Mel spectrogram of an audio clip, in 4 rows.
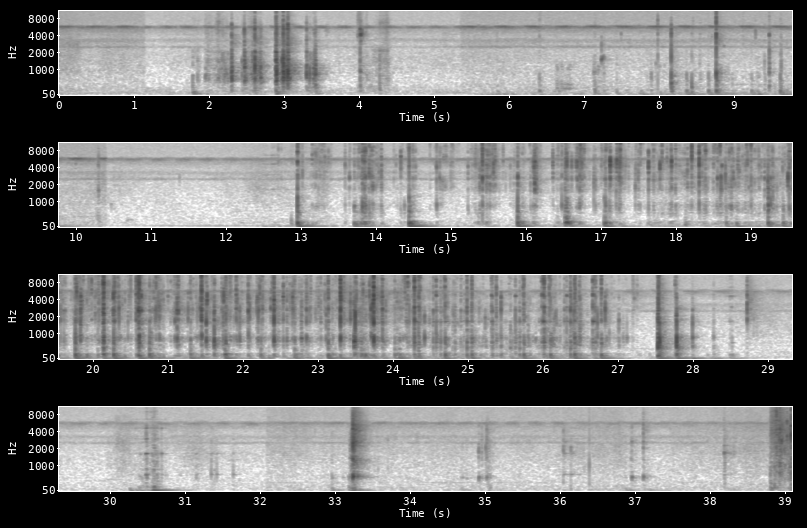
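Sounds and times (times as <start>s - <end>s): whisk scraping glass bowl: 15.3s - 27.2s.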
